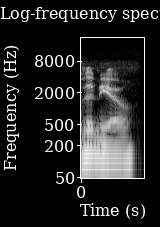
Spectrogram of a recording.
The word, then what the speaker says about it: Vimeo: Vimeo. Yeah. Oh, Vimeo. Or that's how I pronounce it.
